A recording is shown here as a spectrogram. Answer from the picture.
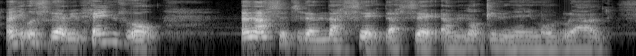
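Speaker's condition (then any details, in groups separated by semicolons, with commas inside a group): Facial palsy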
